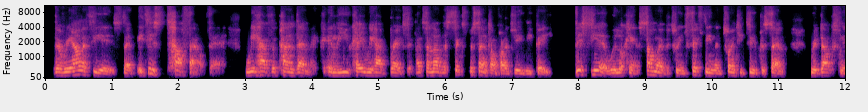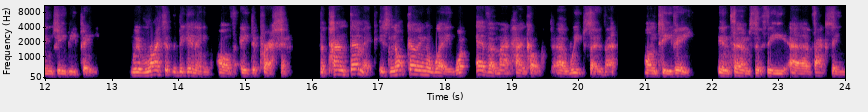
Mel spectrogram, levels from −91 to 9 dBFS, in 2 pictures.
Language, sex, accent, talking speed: English, male, British, 165 wpm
